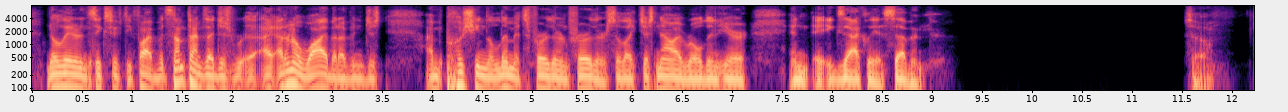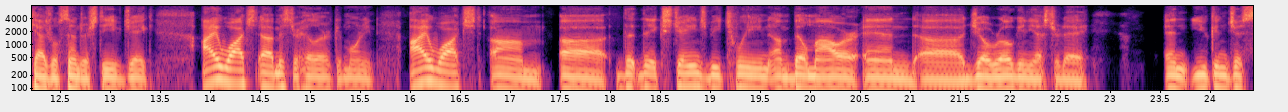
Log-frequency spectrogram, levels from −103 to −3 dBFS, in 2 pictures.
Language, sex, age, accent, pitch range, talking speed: English, male, 20-39, American, 80-95 Hz, 165 wpm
